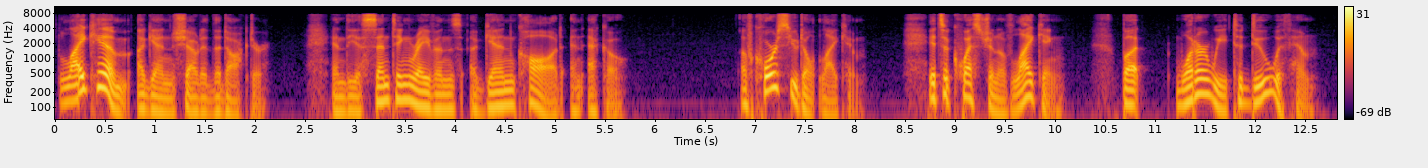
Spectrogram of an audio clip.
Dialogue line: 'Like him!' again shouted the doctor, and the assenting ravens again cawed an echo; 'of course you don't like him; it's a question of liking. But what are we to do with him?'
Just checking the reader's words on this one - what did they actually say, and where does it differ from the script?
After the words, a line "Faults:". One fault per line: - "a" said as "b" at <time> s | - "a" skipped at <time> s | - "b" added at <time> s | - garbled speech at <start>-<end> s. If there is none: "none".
'Like him!' again shouted the doctor, and the assenting ravens again cawed an echo; 'of course you don't like him; it's a question of liking. But what are we to do with him?'
Faults:
none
